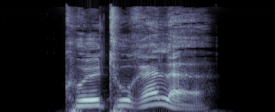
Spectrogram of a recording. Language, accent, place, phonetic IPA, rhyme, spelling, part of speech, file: German, Germany, Berlin, [kʊltuˈʁɛlə], -ɛlə, kulturelle, adjective, De-kulturelle.ogg
- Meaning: inflection of kulturell: 1. strong/mixed nominative/accusative feminine singular 2. strong nominative/accusative plural 3. weak nominative all-gender singular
